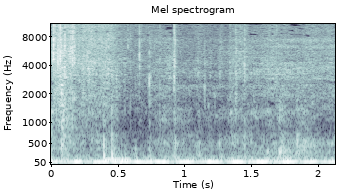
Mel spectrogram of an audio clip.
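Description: Low, steady rumble of indoor background noise, with a few faint clicks.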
